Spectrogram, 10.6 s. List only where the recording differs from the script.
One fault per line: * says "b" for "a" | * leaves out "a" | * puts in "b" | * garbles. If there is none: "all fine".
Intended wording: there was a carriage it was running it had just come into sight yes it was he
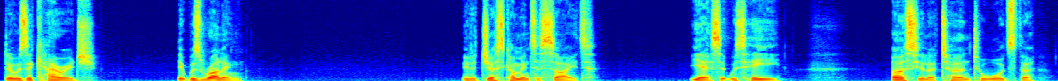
* puts in "ursula turned towards the"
